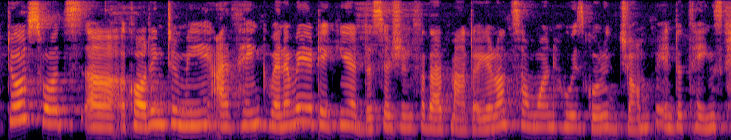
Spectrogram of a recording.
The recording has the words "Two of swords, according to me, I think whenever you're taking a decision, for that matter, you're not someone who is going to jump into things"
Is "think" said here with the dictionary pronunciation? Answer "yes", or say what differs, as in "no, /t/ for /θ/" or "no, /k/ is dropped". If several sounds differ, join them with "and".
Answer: no, /t/ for /θ/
